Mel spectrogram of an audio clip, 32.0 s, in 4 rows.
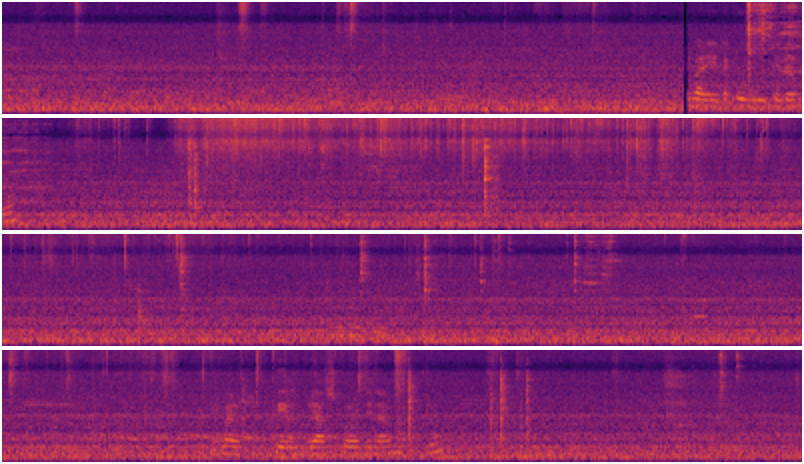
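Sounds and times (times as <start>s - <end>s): flatbread sizzling on a pan: 8.4s - 28.0s.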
